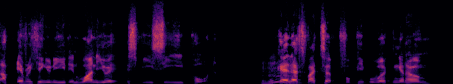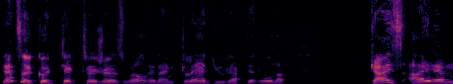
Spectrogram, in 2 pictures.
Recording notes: Zoomcast. Recorded via Zoom.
